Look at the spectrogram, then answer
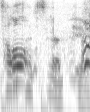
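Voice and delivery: giggling while saying it again; laughing. Real, not acted. Repeats warning while laughing. (웃으면서 다시 말하기)

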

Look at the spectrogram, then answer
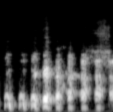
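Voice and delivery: low, villainous chuckle; evil bear laugh. A narrator's reading. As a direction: laugh wickedly, low and soft. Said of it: "The evil bear laughed at them".

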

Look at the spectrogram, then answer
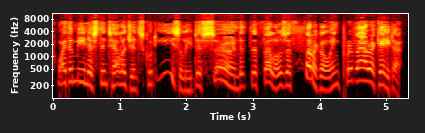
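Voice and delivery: high, loud, pompous outrage; indignant gentleman. A narrator's reading. Gentleman denounces the rascal to the devil, indignant. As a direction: build to an affronted denunciation.

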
